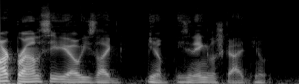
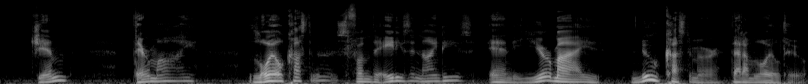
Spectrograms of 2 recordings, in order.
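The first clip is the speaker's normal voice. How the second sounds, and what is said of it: Weak put-on British accent. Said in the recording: “was that your British accent? ... It needs work. It needs work.”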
